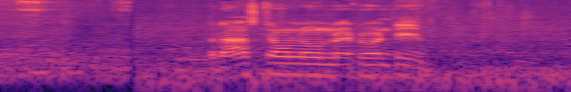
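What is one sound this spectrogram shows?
A man speaks loudly and with animation close to a microphone.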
